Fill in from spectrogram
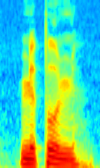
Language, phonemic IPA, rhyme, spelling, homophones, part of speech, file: French, /pol/, -ol, pôle, pôles, noun, Fr-pôle.ogg
- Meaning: 1. pole 2. centre, hub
